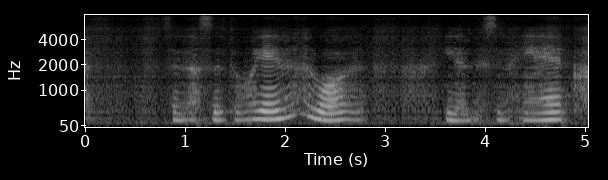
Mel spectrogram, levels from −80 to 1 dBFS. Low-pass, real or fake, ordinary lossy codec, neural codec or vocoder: none; fake; none; codec, 16 kHz, 0.2 kbps, FocalCodec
